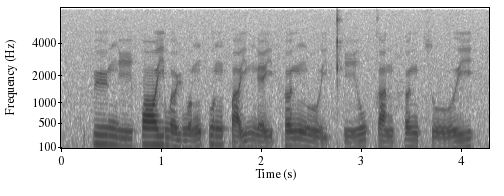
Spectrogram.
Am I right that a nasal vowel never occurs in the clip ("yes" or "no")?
yes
